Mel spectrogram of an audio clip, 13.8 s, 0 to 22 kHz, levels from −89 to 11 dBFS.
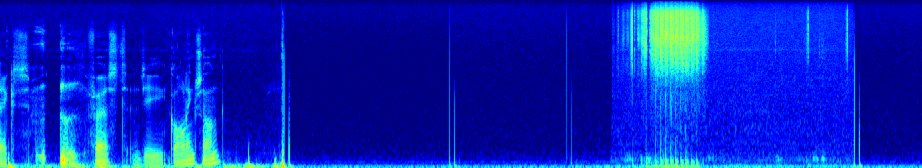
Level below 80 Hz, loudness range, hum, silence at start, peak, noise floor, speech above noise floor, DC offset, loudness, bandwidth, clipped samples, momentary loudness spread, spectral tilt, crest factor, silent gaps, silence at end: -42 dBFS; 22 LU; none; 0 s; -4 dBFS; -57 dBFS; 26 dB; under 0.1%; -20 LUFS; over 20 kHz; under 0.1%; 30 LU; -2.5 dB/octave; 24 dB; none; 0.9 s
